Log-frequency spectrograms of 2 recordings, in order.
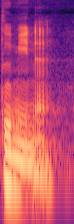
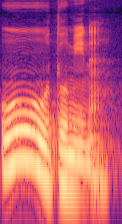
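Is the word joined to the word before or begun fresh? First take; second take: joined; begun fresh. First: The word runs on from the preceding word. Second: The word starts fresh with an initial u vowel. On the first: "Kalau disambung bacanya seperti itu" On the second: "kalau dipisah membacanya adalah"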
